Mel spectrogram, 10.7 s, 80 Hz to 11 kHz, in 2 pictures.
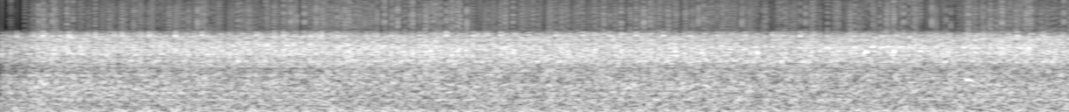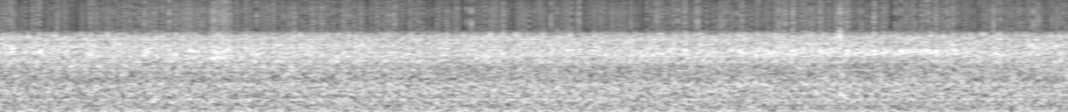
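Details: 1970 Camaro 350 rebuilt toward LT1 spec, 10.25:1 forged pistons, LT1 aluminum intake, 4555 carburetor, new engine run in its subframe: steady even burble, no knocks or misses, clean shutoff. Normal warm idle.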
